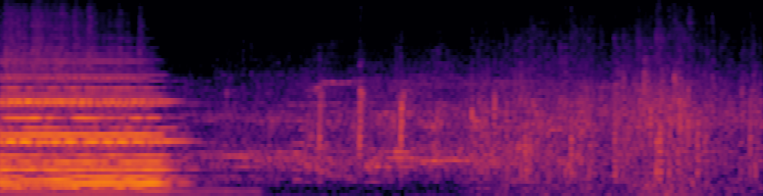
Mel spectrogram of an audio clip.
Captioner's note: applause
